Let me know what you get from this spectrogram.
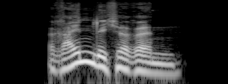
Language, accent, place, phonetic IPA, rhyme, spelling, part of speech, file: German, Germany, Berlin, [ˈʁaɪ̯nlɪçəʁən], -aɪ̯nlɪçəʁən, reinlicheren, adjective, De-reinlicheren.ogg
- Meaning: inflection of reinlich: 1. strong genitive masculine/neuter singular comparative degree 2. weak/mixed genitive/dative all-gender singular comparative degree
